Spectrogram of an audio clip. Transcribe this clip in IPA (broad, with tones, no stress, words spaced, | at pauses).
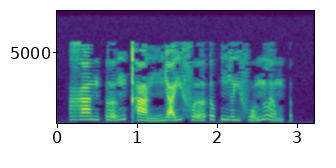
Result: ɣa˧n ʔə̰ː˧˥ŋt̪ʰa˧˩ŋɲa̰˧˥j fə̰ː˧˥ʔə˦˥p̚ɲə˧j fo̰˧˥n lə̰˧˨mʔ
